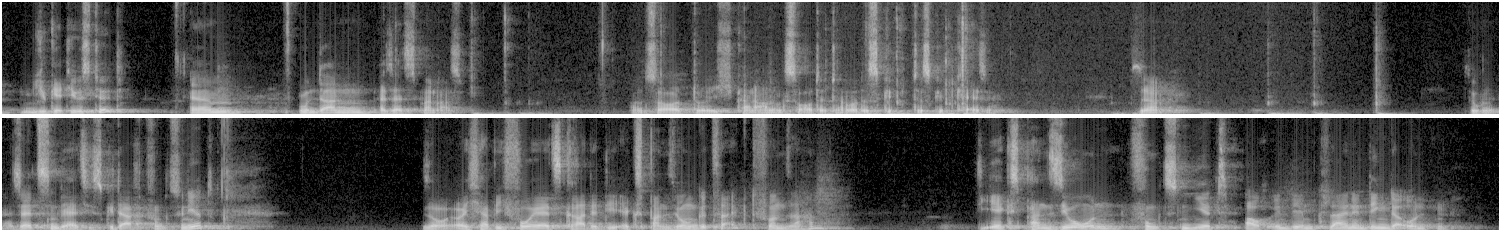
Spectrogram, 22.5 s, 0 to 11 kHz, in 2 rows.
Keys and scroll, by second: 0.1 alt+%, 6.1-8.1 typing, 9.1-9.7 typing, 10.8 typing, 11.9 typing, 14.4-15.9 typing.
